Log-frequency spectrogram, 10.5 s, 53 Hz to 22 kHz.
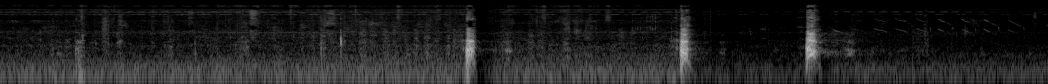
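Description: A young dog barking at a crab it has found: three short, loud barks, about 4.5, 7 and 8 seconds in, with a fainter one about a second in. This is alert barking, the way the dog signals a crab, insect or snake.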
